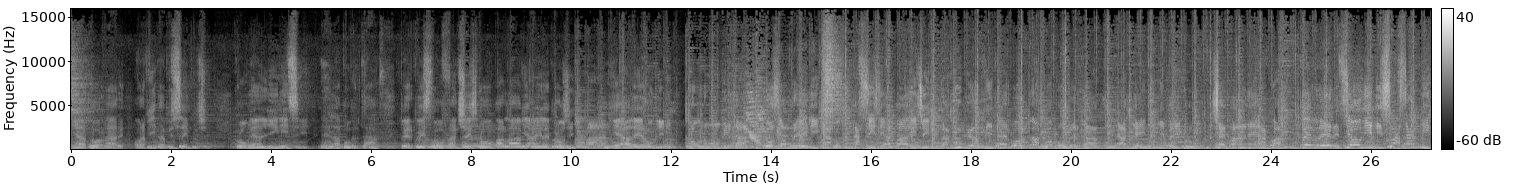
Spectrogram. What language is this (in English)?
Italian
